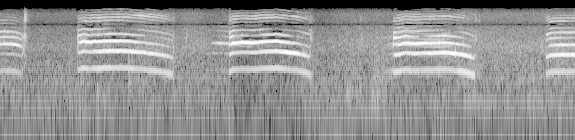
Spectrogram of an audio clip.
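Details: Crying kittens, audio used to lure a feral mother cat into a trap. Long, drawn-out mews of about a second each, rising then falling in pitch, repeated roughly every one and a half seconds, loud and clear.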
